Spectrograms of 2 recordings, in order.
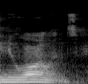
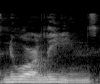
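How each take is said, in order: First: The name is pronounced the way locals say it. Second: The name is pronounced the way outsiders say it. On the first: The speaker is from the city. The speaker calls it right. "We all say New Orleans" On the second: The speaker is not from the city. The speaker calls it wrong. "nobody local says New Orleans"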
